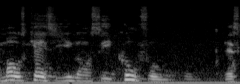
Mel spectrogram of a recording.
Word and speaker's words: Khufu: that but in most cases you're gonna see Khufu that's k h u f okay so the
